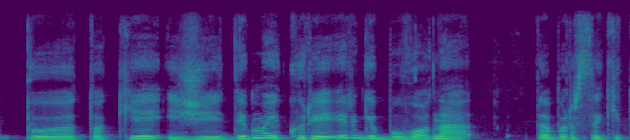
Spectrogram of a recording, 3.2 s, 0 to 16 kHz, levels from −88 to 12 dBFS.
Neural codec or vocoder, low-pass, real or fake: none; 14.4 kHz; real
